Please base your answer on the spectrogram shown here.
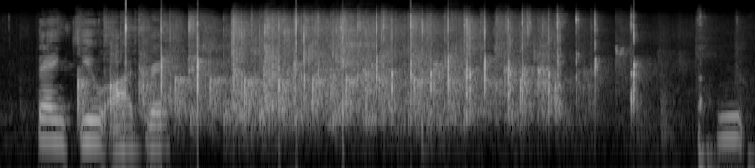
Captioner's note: audience applauding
